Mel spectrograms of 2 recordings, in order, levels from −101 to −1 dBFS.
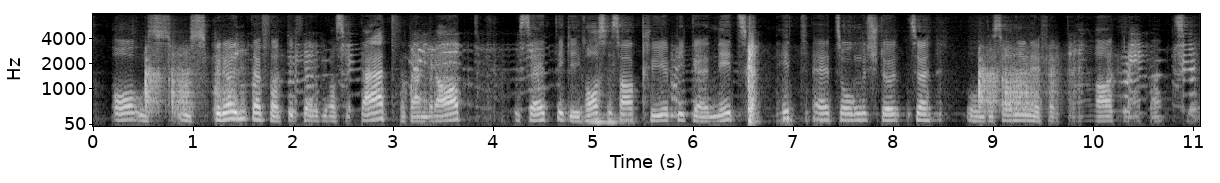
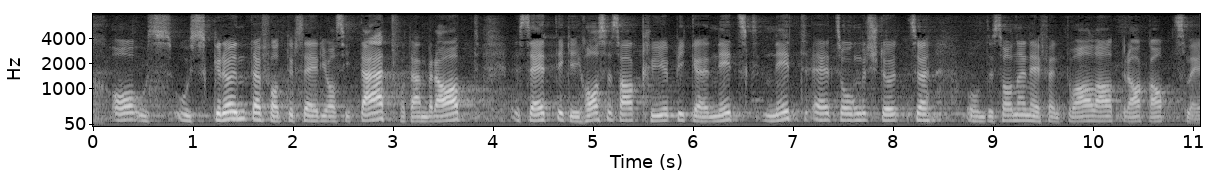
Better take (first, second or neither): second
